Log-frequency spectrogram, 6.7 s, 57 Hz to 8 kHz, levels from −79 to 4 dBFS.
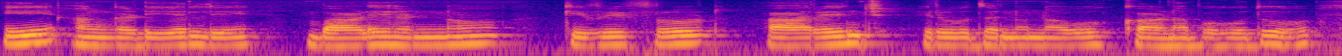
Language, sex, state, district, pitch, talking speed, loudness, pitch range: Kannada, female, Karnataka, Bangalore, 155 Hz, 90 wpm, -17 LUFS, 145-165 Hz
